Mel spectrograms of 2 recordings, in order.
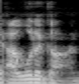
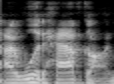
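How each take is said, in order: First: "woulda" run together, have cut to a short "a"; relaxed everyday way, "woulda" as one word; casual reduced speech. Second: Slow and precise, "would have" fully said; careful full form. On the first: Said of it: "You say". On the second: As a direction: say each word carefully and separately. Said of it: "But you're not saying". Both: Shown as a demonstration.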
